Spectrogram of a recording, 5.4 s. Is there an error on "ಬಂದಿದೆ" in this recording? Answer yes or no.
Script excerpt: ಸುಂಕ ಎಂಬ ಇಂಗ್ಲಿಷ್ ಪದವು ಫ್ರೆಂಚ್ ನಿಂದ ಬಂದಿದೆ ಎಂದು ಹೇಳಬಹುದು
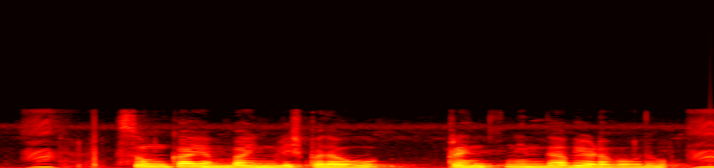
yes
